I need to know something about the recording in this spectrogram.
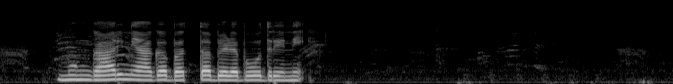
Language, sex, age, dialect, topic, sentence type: Kannada, female, 25-30, Dharwad Kannada, agriculture, question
